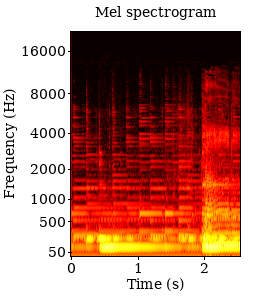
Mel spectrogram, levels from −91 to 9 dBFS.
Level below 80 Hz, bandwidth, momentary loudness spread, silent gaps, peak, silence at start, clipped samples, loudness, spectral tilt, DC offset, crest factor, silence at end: -48 dBFS; 4.5 kHz; 16 LU; none; -2 dBFS; 0 s; under 0.1%; -14 LUFS; -10 dB/octave; 0.7%; 12 dB; 0 s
